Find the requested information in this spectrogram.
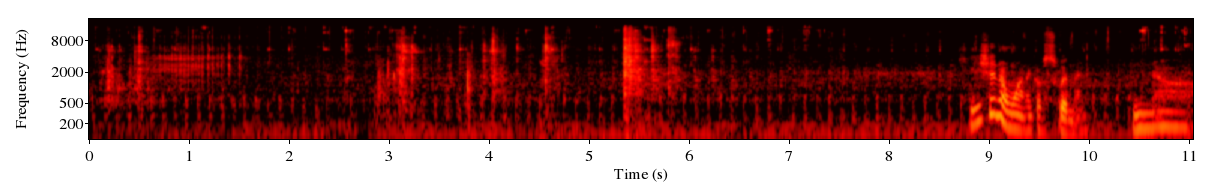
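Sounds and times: faint low mechanical hum: 0.0s - 11.0s.

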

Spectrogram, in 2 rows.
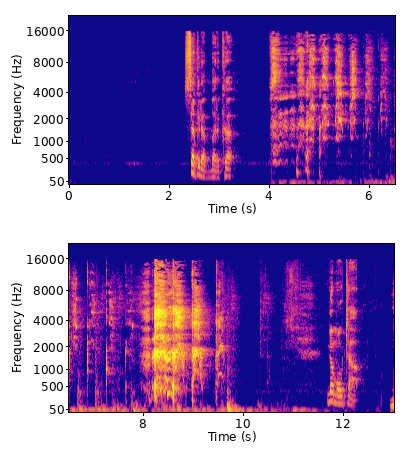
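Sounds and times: man laughing: 4.0s - 9.1s.

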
